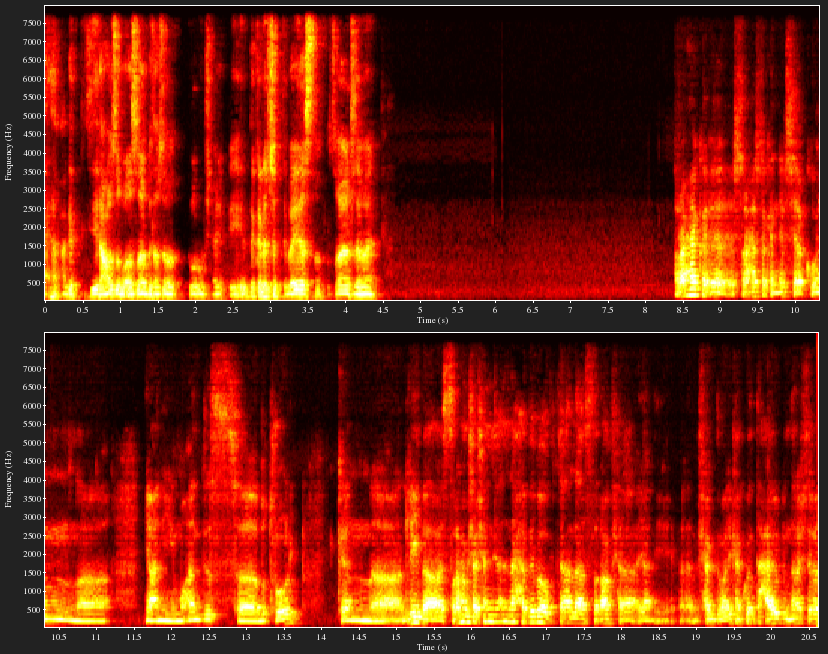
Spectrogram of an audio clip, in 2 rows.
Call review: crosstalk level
none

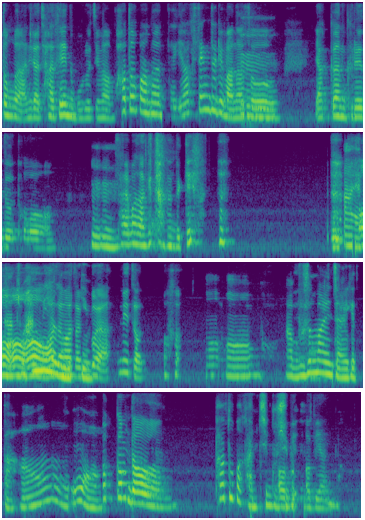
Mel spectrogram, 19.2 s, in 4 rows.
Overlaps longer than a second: present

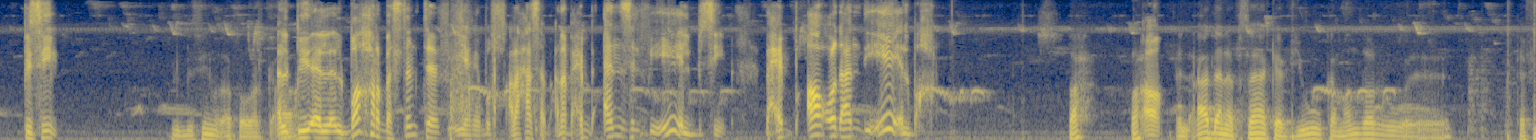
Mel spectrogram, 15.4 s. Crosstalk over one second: none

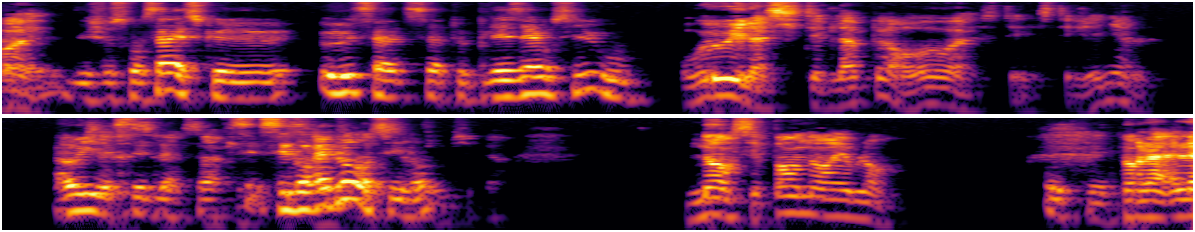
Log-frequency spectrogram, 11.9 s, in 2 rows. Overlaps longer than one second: present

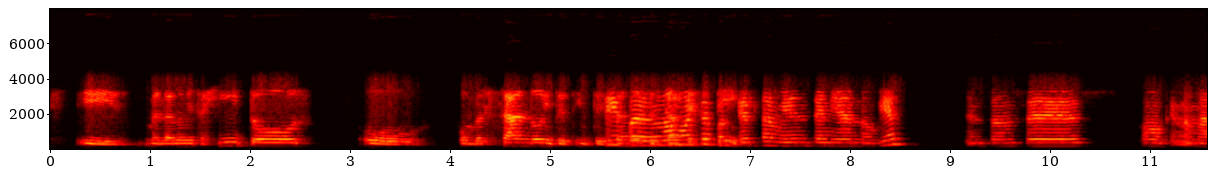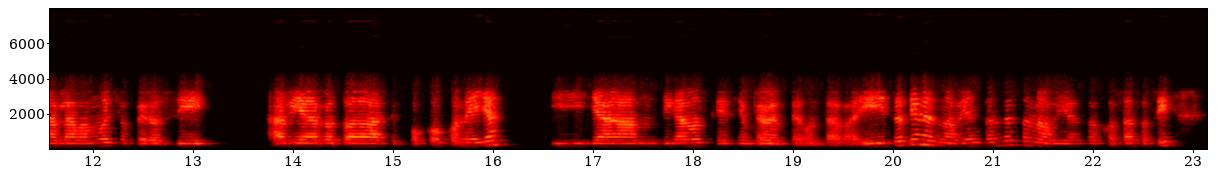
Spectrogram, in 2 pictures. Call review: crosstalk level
present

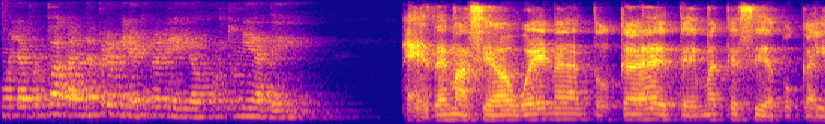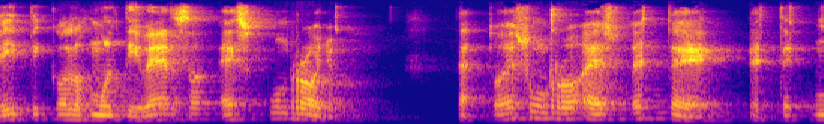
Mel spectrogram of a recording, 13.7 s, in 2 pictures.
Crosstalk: none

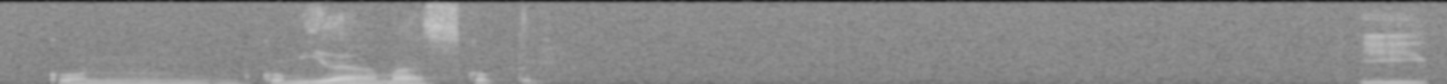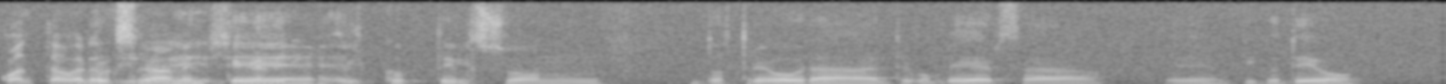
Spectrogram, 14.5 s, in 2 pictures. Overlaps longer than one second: present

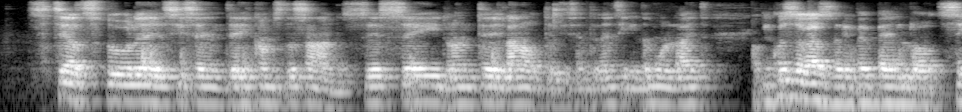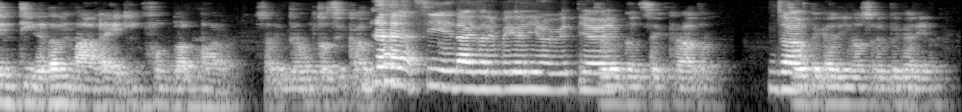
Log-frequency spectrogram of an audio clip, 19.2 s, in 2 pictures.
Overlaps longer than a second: none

